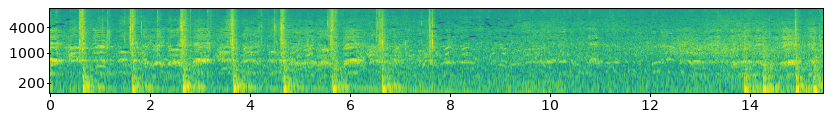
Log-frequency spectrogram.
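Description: A large crowd chants loudly outdoors.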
